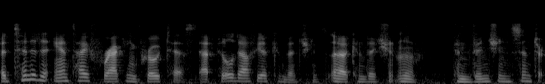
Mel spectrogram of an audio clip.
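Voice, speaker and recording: A quiet man at a moderate pace. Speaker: livestreamer reading case law. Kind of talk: reading aloud. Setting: livestream. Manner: halting. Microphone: complaints it is too quiet, mic amplified.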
